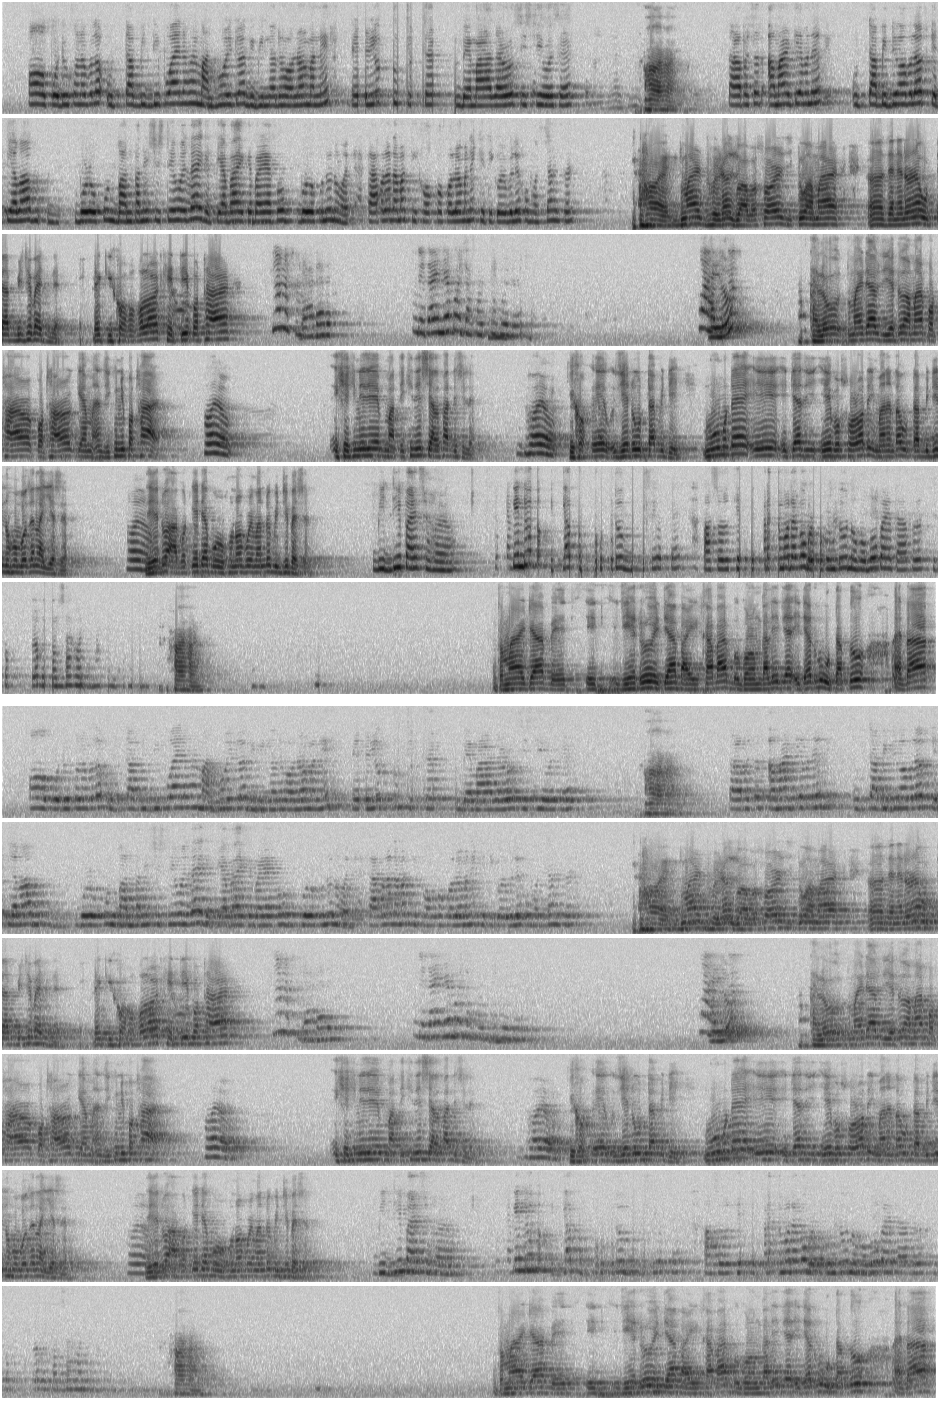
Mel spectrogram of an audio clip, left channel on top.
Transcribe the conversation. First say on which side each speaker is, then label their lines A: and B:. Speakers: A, on the left; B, on the left.
A: অ প্ৰদূষণৰ ফলত উত্তাপ বৃদ্ধি পোৱাই নহয় মানুহৰ এতিয়া বিভিন্ন ধৰণৰ মানে হেৰিও বেমাৰ আজাৰো সৃষ্টি হৈছে। <unintelligible>
B: হয় হয়
A: তাৰ পাছত আমাৰ এতিয়া মানে উত্তাপ বৃদ্ধি হোৱাৰ ফলত কেতিয়াবা বৰষুণ বানপানীৰ সৃষ্টি হৈ যায়গে। কেতিয়াবা একেবাৰে আকৌ বৰষুণো নহয় তাৰ ফলত আমাৰ কৃষকসকলৰ মানে খেতি কৰিবলৈ সমস্যা হৈছে।
B: হয়, তোমাৰ ধৰি লওঁ যোৱা বছৰ যিটো আমাৰ অ' যেনে ধৰণৰ উত্তাপ বীজ পাইছিলে যে কৃষকসকলৰ খেতি পথাৰ
A: কিয় নেখাম বেয়া দেউতাই এনে পইচা খৰচ টো কৰিলে। Hello
B: hello. তোমাৰ, এতিয়া যিহেতু আমাৰ পথাৰৰ পথাৰৰ জ্ঞান এহ যিখিনি পথাৰৰ
A: হয়য়ো।
B: এই সেইখিনি মাটি খিনি চেলফাত দিছিলে
A: হয় অ',
B: কৃষকে যিহেতু টোৰ উত্তাপবিদ্ধি মোৰ মতে এই এতিয়া যি এই বছৰত ইমান এটা উত্তাপবিদ্ধি নহ'ব যেন লাগি আছে।
A: হয় অ'।
B: যিহেতু আগতকে এতিয়া বৰষুণৰ পৰিমাণটো বৃদ্ধি পাইছে।
A: বৃদ্ধি পাইছে হয় আৰু কিন্তু এতিয়া উত্তাপটো বেছি হৈছে পাছলৈ আহা টাইমত আকৌ বৰষুণতো নহ'বও পাৰে। তাৰ ফলত কৃষক অলপ সমস্যা হয়।
B: হয় হয়।
A: <inaudible>
B: তোমাৰ এতিয়া বেইট যিহেতু এতিয়া বাৰিষ ষাবা গৰম কালি এতিয়া এতিয়া তোৰ উত্তাপতটো এটা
